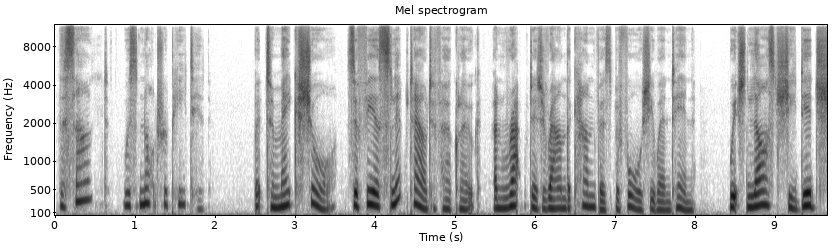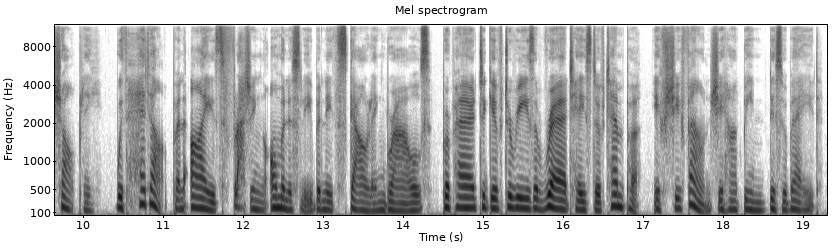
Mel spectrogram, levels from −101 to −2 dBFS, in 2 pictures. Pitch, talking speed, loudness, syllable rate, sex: 180 Hz, 170 wpm, -21 LUFS, 4.6 syllables/s, female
